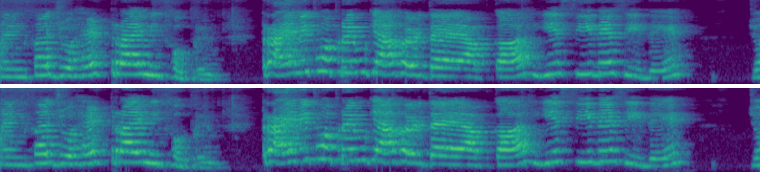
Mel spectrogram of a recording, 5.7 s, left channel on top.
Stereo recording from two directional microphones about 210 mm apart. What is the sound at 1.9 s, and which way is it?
Speech, 20° left (ahead or behind).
